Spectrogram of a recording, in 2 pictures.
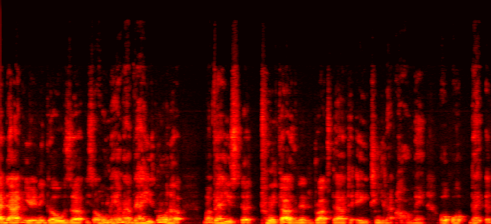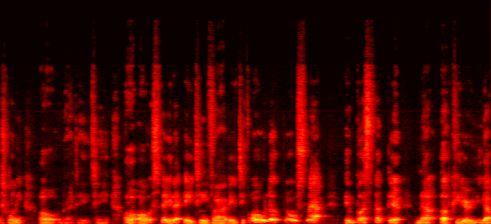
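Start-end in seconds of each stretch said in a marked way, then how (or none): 1.4-11.1 mock excited trader, voice jumping high then sinking; playful imitation of a nervous trader watching the price. 11.1-12.3 mock squeal, very high and louder, drawn out; hammed-up high yelp of surprise; surprised. Price suddenly jumps. 12.5-13.4 mock excited trader, voice jumping high then sinking; playful imitation of a nervous trader watching the price.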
